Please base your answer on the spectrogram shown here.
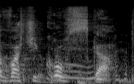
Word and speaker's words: Wasikowska: Y a diferencia de este gritón que lo dijo muy mal, en Sin Escape sabemos que es Mia Wasikowska.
